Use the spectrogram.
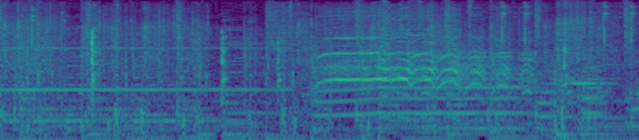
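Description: A horse in Zelda: Twilight Princess HD gallops with rapid, steady clip-clop hoofbeats, then lets out a loud, shaky whinny partway through, all close and prominent over a faint game background with no talking.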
